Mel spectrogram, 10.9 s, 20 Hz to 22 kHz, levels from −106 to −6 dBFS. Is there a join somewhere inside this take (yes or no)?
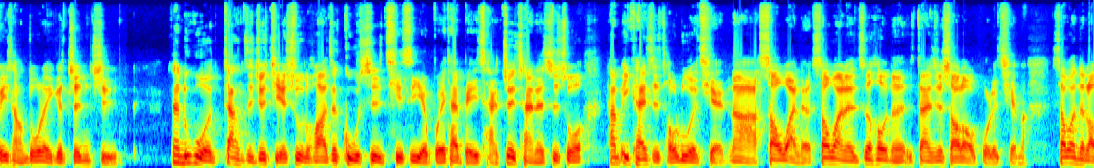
no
